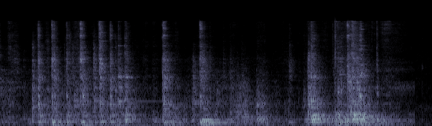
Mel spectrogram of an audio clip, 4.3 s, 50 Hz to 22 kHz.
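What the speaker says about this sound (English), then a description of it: "And now I'm just adding a nut to hold on to that ground." Close ratcheting clicks in irregular bursts as a nut is tightened onto a ground post of a K40 laser cutter setup, mechanical and fairly loud with no speech.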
